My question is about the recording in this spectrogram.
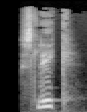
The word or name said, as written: SLIKKETS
